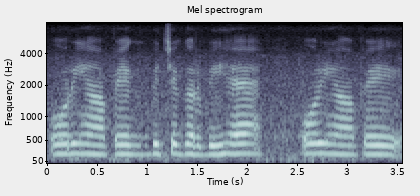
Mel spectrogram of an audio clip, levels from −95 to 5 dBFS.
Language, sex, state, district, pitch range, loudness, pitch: Hindi, female, Haryana, Rohtak, 195-210 Hz, -15 LUFS, 200 Hz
